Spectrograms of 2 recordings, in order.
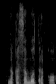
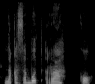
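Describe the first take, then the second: First: Said in the usual way. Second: "Nakasabot ra ko" with pauses round "ra"; word-by-word model. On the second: Shown as a demonstration. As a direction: set "ra" and "ko" apart, clearly. Teacher separates words, then repeats.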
